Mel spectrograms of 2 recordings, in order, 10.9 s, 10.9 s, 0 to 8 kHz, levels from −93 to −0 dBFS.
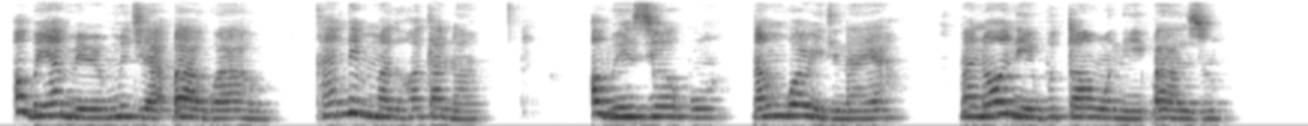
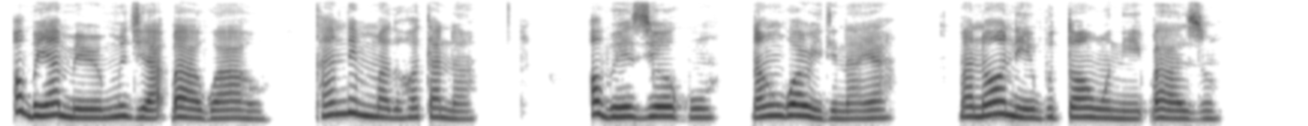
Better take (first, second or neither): second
